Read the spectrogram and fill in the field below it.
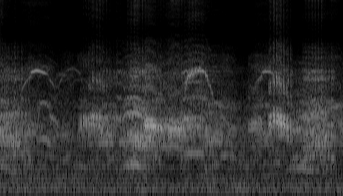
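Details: Koonj cranes, the demoiselle crane, call as a group: overlapping, nasal, trumpet-like honks. High, arched notes return about every second over the continuous murmur of the flock.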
